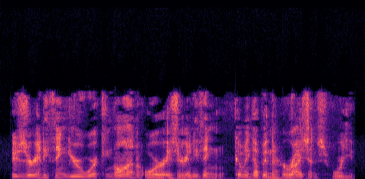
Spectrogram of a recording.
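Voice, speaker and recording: This man has a plain, everyday voice, pitched in the middle for a man, moving at a moderate pace with ordinary pitch variation. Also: hardly any pauses. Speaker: radio interviewer, host. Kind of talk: interview questions.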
